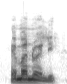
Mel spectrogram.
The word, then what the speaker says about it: Enmanuelli: Ah, bueno, entonces no, ¿cómo se pronuncia exactamente? Emanueli.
